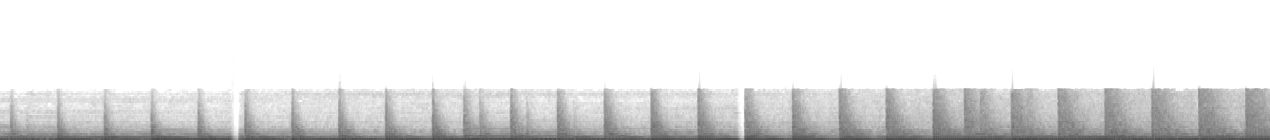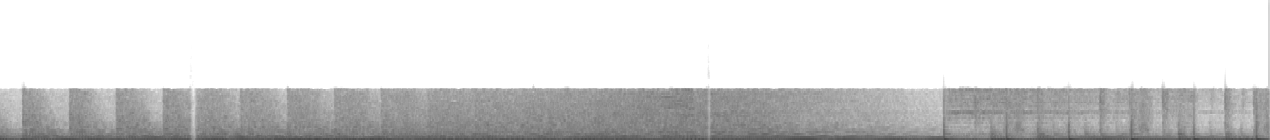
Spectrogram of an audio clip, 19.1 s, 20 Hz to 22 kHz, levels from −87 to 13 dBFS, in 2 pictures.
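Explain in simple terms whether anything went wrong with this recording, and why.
A burst of packet loss happens at 1.73 s and 5.53 s. About 60 ms drops out each time. The last sound is stretched and fades, then the audio jumps ahead.

Short concealed packet loss appears at 10.96 s and 14.83 s. About 34 ms and 21 ms are patched over, leaving a brief smear or wobble.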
